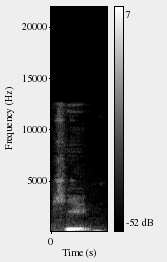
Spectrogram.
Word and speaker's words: chi: is merely a fluke the Greek letter key pronounced key looks like the Western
